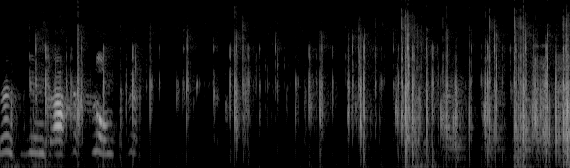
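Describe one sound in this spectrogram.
Footsteps crunch on dry ground and stones.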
